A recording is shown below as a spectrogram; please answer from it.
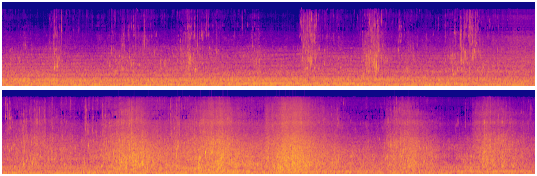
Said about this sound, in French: il y a un bateau là qui passe, une péniche, qui a l'air de transporter du sable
